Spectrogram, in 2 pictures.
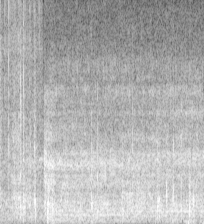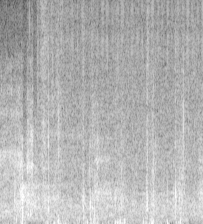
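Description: A person's footsteps walking, a string of light, irregular taps and scuffs over a faint steady hiss.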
